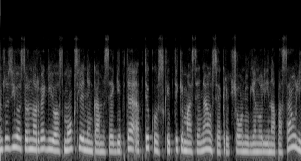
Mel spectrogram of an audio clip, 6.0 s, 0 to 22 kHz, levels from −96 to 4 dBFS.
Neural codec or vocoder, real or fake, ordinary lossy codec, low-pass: codec, 16 kHz, 16 kbps, FreqCodec, larger model; fake; Opus, 16 kbps; 7.2 kHz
